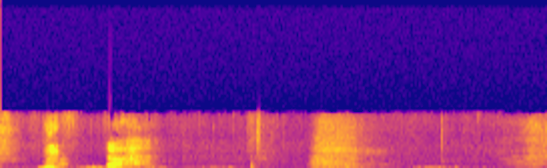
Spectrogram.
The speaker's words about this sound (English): Right. Where was I before I was rudely interrupted by a dog with a stick that's too big?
